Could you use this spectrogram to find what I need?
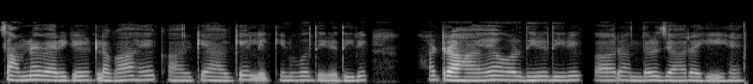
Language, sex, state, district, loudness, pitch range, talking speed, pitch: Hindi, female, Delhi, New Delhi, -23 LUFS, 180-195 Hz, 160 wpm, 185 Hz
